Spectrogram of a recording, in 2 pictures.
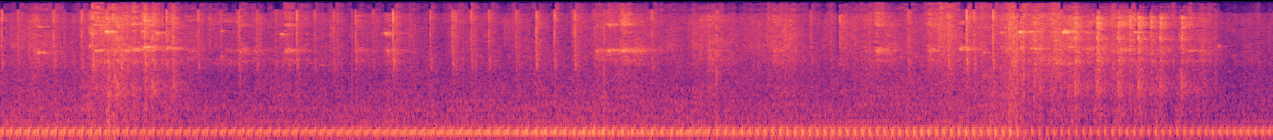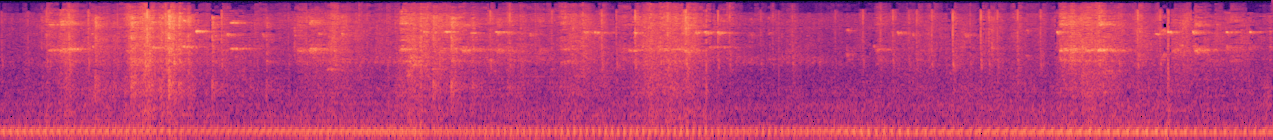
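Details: Optare Solo bus on a diverted route: steady diesel drone under load with sharp high-pitched squeaks chirping every second or two; the squeak source is not identified.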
